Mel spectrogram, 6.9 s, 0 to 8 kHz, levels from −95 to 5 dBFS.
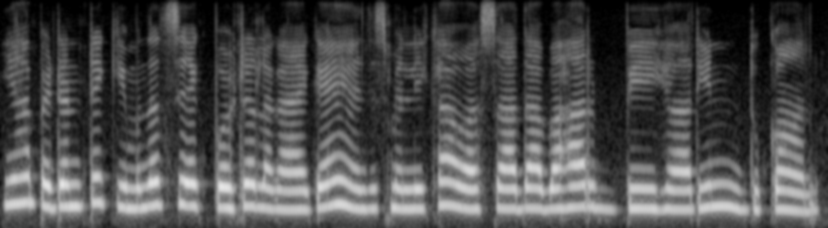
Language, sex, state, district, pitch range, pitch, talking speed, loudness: Hindi, female, Jharkhand, Garhwa, 255-290 Hz, 270 Hz, 150 wpm, -15 LUFS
